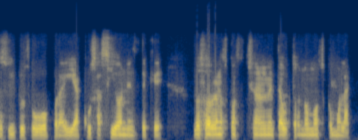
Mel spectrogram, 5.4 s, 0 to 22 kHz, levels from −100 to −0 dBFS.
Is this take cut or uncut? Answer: uncut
